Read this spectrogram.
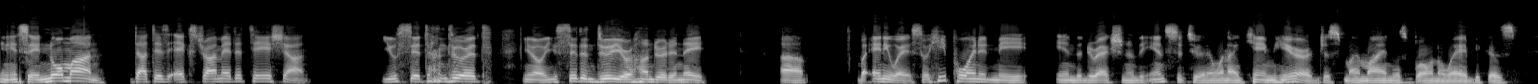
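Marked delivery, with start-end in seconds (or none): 0.4-7.1 bad, put-on Jamaican accent. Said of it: "I'm gonna butcher his accent".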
